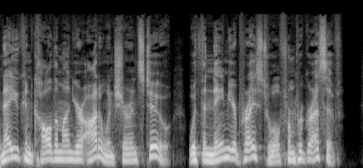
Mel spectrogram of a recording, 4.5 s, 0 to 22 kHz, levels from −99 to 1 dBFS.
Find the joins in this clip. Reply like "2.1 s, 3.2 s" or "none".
none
